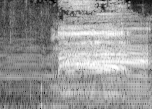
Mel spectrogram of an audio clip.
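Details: Tame female cow from a group on the road, calling the herd: one drawn-out, richly harmonic moo of about a second and a quarter that holds level pitch and ends abruptly, over a quiet low rumble.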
